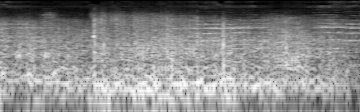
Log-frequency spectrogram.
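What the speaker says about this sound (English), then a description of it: "Explosions and continuous gunfire in Gaza City, captured on film by civilians." Explosions and gunfire in Gaza City, filmed by civilians: a loud, continuous, rumbling roar with scattered sharp reports from nearby, and no clear voices.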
